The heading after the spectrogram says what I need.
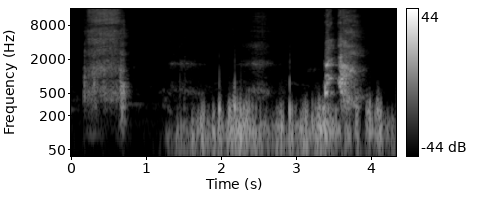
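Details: Sneezing challenge: a burst of sharp, explosive sneezes and sniffing, brought on by tickling the nose with paper.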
